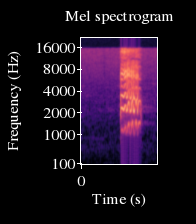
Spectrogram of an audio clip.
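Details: Red-bellied Woodpecker giving a nasal trill that sounds like a low-pitched churr: one short, burry, rolling note of about a third of a second, with a quiet background.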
